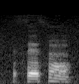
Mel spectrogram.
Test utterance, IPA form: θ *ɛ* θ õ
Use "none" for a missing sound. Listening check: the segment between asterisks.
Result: ɛ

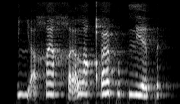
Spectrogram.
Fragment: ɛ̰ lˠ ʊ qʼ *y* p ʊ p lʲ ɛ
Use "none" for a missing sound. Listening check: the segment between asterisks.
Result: y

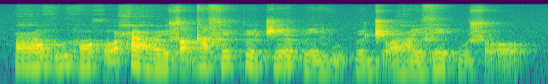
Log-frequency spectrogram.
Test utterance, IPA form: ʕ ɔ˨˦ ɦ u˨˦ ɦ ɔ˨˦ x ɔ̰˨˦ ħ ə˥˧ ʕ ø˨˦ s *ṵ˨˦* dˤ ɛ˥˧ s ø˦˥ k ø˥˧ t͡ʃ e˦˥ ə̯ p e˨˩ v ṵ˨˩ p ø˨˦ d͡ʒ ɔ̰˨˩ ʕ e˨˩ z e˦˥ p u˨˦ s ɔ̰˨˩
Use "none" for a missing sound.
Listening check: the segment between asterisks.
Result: ṵ˥˧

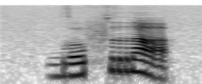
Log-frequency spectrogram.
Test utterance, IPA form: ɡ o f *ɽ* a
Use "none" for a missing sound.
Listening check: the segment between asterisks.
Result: r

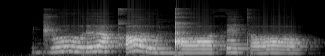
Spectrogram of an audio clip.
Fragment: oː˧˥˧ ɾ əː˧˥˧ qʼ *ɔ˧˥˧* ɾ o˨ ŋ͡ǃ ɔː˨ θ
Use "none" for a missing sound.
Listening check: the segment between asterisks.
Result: ɔ˧˥˧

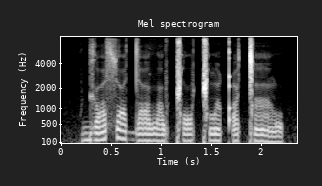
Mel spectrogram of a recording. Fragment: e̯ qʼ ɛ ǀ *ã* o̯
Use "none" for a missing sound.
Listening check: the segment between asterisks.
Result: ã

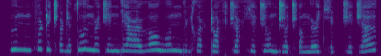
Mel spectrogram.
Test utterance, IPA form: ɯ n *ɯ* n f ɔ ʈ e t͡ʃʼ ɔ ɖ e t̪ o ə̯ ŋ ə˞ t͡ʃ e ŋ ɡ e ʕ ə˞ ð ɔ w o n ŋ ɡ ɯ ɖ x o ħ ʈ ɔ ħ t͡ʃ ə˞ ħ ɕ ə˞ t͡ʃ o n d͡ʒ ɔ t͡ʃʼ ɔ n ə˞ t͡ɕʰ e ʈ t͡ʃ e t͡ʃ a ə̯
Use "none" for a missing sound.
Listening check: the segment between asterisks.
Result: ɯ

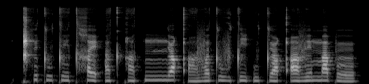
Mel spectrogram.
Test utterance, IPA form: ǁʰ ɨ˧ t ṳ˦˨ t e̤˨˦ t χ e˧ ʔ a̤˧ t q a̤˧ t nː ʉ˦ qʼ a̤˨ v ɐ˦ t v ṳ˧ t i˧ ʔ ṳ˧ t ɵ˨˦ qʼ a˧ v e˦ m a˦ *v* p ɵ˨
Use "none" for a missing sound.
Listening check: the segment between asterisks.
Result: none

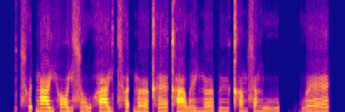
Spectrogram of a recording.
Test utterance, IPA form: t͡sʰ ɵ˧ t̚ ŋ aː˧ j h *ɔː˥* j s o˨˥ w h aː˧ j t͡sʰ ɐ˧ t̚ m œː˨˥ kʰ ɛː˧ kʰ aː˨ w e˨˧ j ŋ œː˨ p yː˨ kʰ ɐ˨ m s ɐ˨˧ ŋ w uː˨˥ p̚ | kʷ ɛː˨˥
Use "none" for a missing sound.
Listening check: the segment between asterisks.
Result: ɔː˨˧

